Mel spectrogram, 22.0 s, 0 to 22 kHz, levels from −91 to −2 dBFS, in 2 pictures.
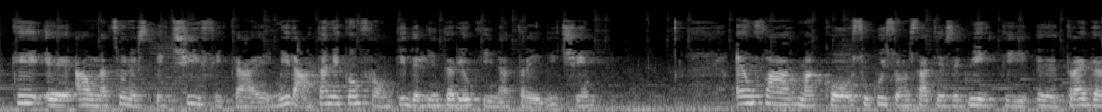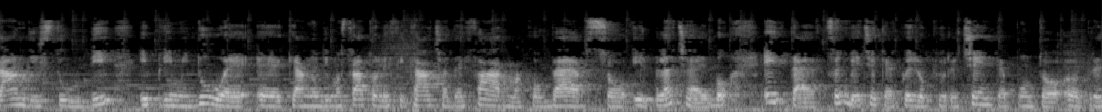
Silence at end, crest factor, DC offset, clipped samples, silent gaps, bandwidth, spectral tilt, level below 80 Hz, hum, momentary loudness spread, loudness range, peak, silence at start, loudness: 0 s; 16 dB; under 0.1%; under 0.1%; none; 13 kHz; -5 dB/octave; -48 dBFS; none; 9 LU; 3 LU; -16 dBFS; 0 s; -31 LUFS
